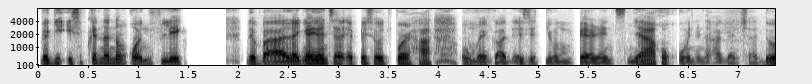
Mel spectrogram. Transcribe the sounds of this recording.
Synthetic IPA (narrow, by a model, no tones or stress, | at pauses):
nɐɡiʔiːsɪp̚kɐnɐnoŋkonflɪk̚t̪̚ | d̪ɪbalɐŋɐjo̞nsɐʔɛpɪsowd̪̚foɹhaʔowmɐjɡad̪ɪsɪt̪̚jʊŋpɛːɹɛnt̪sɲakʊkuːnɪnɐʔɐɡad̪̚ʃɐd̪o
